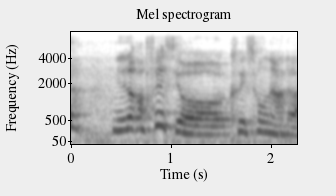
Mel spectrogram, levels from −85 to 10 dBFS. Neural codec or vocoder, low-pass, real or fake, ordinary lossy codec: codec, 24 kHz, 6 kbps, HILCodec; 7.2 kHz; fake; none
